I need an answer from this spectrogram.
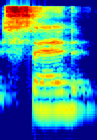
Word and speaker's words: said: Just want to highlight too that that has an irregular pronunciation. We did pay, paid, paid. That's that same ending there, but here we're saying say, said, said.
